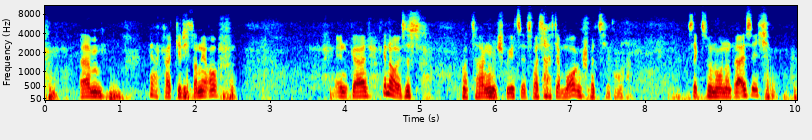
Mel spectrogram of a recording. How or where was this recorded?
outdoors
